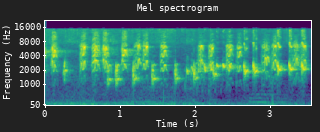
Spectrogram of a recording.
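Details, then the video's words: Yellow-vented bulbul lure call for hunting birds: rapid, uneven series of liquid chirps and squeaky notes sliding up and down, running continuously through the clip. "Suara pikat burung trucukan"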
